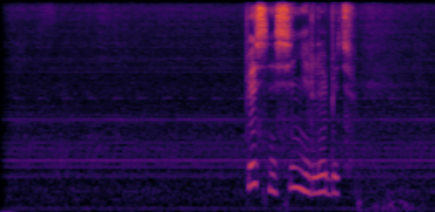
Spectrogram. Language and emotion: Russian, neutral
